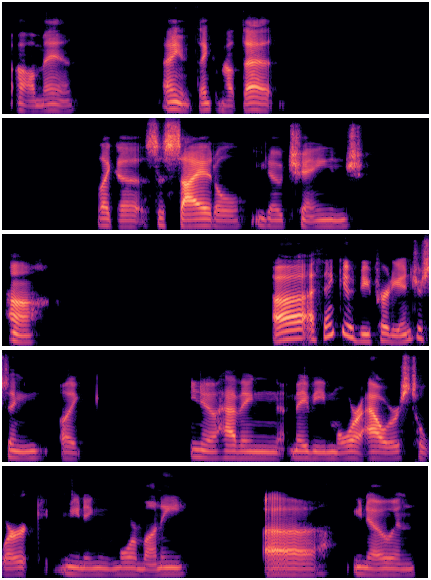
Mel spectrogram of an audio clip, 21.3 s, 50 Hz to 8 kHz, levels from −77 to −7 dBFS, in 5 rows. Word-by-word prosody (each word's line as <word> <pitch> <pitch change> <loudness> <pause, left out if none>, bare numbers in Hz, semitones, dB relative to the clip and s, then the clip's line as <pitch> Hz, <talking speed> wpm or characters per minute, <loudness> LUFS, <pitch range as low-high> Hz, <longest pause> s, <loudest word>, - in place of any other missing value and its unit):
Oh, 100 - -4
man, 110 -1 -5 0.9
I 145 +2 +4
didn't 120 -5 -5
think 130 +1 -3
about 105 -2 -7
that. 125 -2 +4 2.5
Like 135 -2 -1
a, 115 0 -3
societal, 120 -4 +5
you 135 -2 -11
know, 120 0 -6
change. 120 +1 -1 0.7
Huh? - - +5 2.4
Uh, 185 +3 +7
I - - +3
think 245 +7 -4
it 290 - +5
would 215 - -5
be 140 -1 +1
pretty 130 -3 0
interesting, 135 -7 -3 0.2
like, - - -5 1.1
you 145 -2 -5
know, 125 0 -3
having 125 -2 -2
maybe 125 -2 -3
more 120 +2 -2
hours 120 0 +4
to - - -3
work, - - -4 0.2
meaning 120 -2 -8
more 120 0 -8
money, 120 +4 -6 0.8
uh, 115 -1 +1 0.3
you 130 - -8
know 115 0 -2
and 110 0 -10
120 Hz, 105 wpm, -24 LUFS, 115-130 Hz, 2.5 s, Uh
